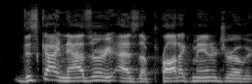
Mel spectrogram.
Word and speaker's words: Nazar: It's actually Nazar. So, but Nazar is also okay. So I'm okay with that since when we are working with some American friends, American partners, they have different pronunciation problems.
